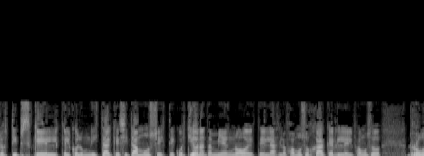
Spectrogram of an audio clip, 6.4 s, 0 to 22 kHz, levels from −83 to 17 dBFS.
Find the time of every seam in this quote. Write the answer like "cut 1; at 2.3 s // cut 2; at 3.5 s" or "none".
none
